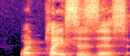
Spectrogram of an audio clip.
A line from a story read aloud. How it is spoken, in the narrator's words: asked Scrooge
